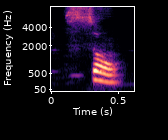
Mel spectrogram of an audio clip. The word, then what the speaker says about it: cent: Now for 100, it's cent.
